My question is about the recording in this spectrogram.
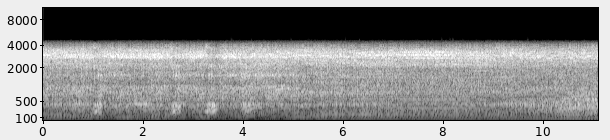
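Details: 1994 Chevrolet Z24 3.1 V6 idling with the accessory belt removed: steady even rumble, whine gone, so the whine comes from the belt drive; owner found the old cracked belt was the cause.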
